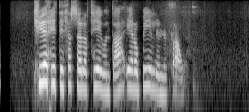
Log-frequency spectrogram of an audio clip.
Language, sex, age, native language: Icelandic, female, 11, Icelandic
